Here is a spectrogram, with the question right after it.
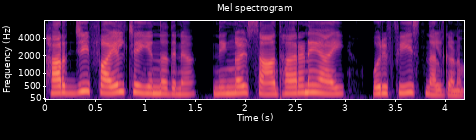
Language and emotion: Malayalam, neutral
